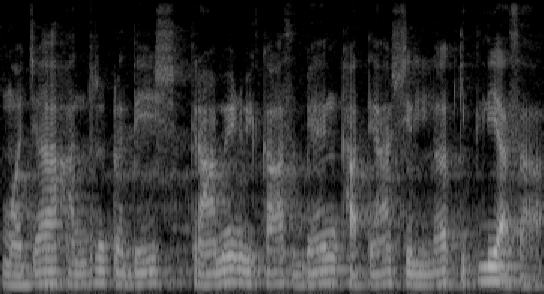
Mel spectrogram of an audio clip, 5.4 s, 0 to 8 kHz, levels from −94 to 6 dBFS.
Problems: low volume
